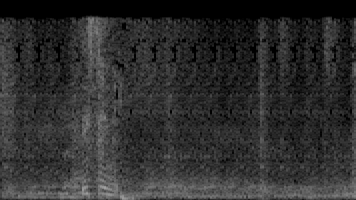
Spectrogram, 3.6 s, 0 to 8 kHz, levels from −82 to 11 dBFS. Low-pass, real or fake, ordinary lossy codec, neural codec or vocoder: none; fake; none; codec, 16 kHz, 1.1 kbps, Voila-Tokenizer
